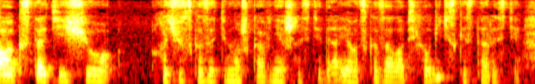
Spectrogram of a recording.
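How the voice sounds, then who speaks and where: A woman speaks quietly in a very deep, low pitch, with vocal fry. Her pace is moderate and her intonation fairly even. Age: 40s. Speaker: weight-loss vlogger. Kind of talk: casual vlog monologue. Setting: at home, child sleeping nearby. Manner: quiet, subdued speech.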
